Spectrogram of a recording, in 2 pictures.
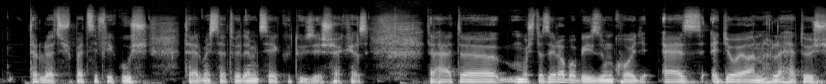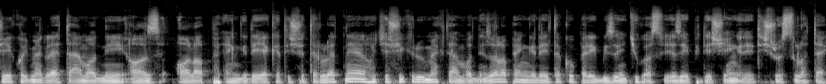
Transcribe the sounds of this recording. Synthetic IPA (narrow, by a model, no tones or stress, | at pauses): t̪ɛɾylɛt̪ʃpɛt̪sifikuʃt̪ʰɛrmeːsɛt̪ʋeːd̪ɛlmit̪seːlkyt̪yːzeːʃɛ̰khɛ̰z̥t̪ɛɦaːt̪ːmo̞ʃt̪ɒzeːɾɒbːɒbiːzːuŋkho̞ɟɛzɛɟːo̞jɒnlɛɦɛt̪øːʃeːkho̞ɟmɛɡlɛɦɛt̪ːaːmɒd̪niʔɒzɒlɒpɛŋɡɛd̪eːjɛkɛt̪eʃɒt̪ɛɾylɛt̪neːlɦo̞cʰhɒʃikɛɾylmɛkt̪aːmɒd̪niɒzɒlɒpɛŋɡɛd̪eːjt̪ɒkːo̞rpɛd̪iɡ̚bizo̞ɲiːcːukɒ̰st̪hoɟɒzeːpiːt̪ḛːʃiɛŋɡɛd̪eːjt̪i̥ʃro̞̰sːulɒt̪ːaːk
